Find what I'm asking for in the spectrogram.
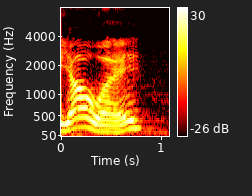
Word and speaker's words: Yahweh: It's pronounced in Hebrew. You could go to a Hebrew and speak Hebrew and say Yahweh. That's the way you pronounce it.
